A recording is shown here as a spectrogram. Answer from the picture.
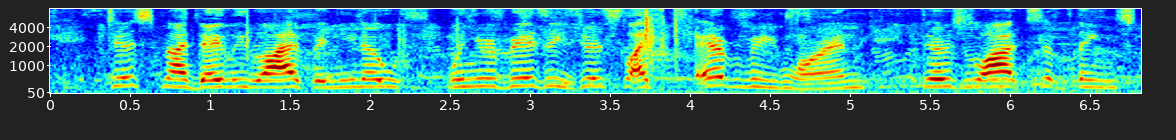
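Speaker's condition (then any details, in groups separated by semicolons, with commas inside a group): Cerebral palsy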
